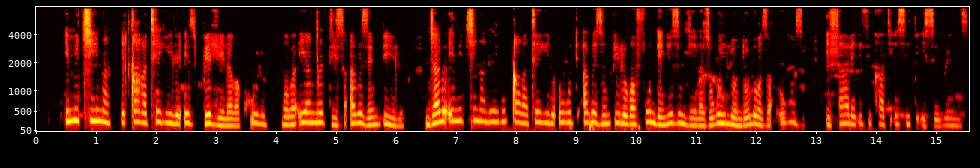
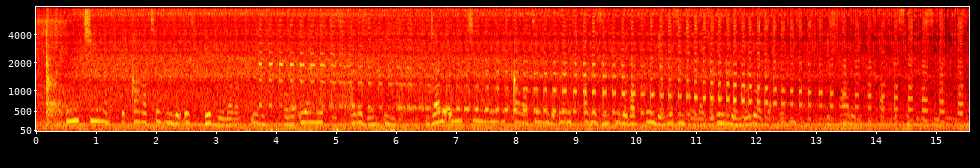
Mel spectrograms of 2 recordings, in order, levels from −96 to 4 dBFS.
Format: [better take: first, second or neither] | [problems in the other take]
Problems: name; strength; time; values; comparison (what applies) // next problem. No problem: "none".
first | background sound (Bicycle); 3 dB above the speech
